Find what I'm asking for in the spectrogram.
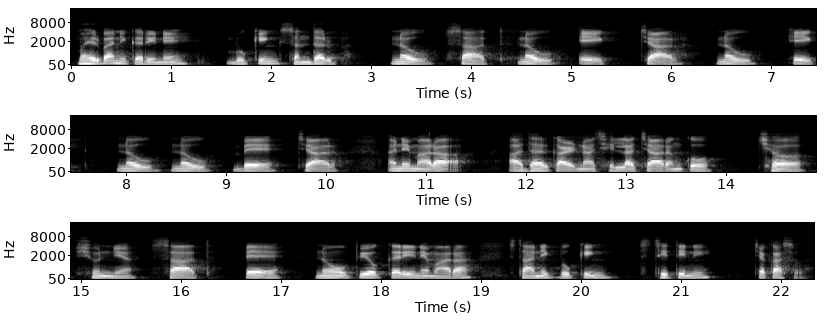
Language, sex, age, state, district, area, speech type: Gujarati, male, 18-30, Gujarat, Surat, rural, read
